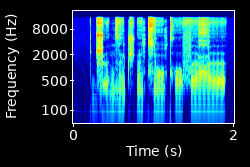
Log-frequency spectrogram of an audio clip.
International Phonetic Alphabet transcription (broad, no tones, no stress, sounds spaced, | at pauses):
ɖ͡ʐ ə̰ n z ə̃ t͡ʃʼ ə̃ t͡ɕ ɔ̃ kʰ ɔ f ɜ ʕ ɜ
